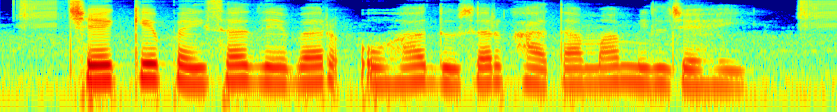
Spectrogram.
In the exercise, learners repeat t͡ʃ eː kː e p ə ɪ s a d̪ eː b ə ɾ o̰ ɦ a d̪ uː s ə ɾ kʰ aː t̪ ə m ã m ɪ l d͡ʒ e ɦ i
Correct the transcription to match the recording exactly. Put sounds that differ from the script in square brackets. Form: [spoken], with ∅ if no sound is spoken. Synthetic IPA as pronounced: t͡ʃ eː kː e p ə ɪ s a d̪ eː b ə ɾ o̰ ɦ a d̪ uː s ə ɾ kʰ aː t̪ [a] m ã m ɪ l d͡ʒ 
